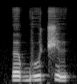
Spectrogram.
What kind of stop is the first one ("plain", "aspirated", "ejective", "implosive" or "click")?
plain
